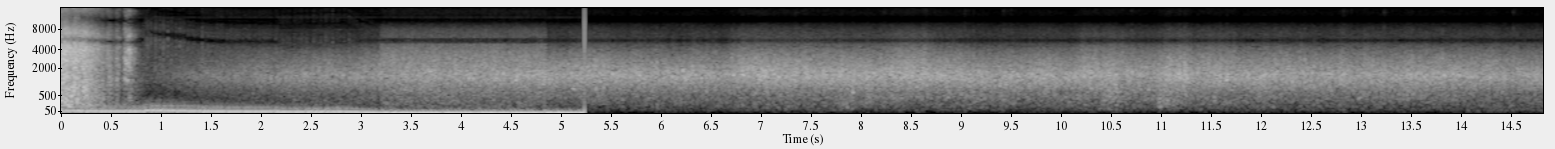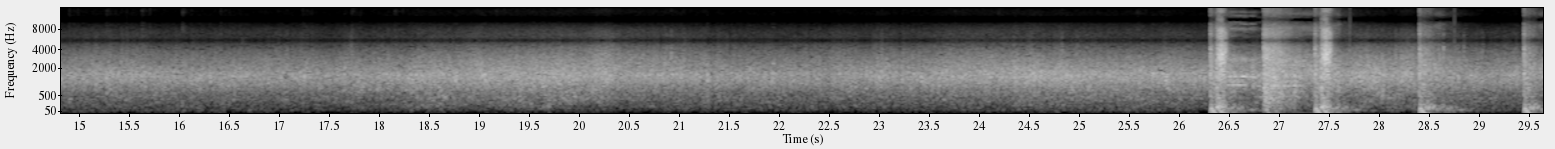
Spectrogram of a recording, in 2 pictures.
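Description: Waves wash steadily onto a shore.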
